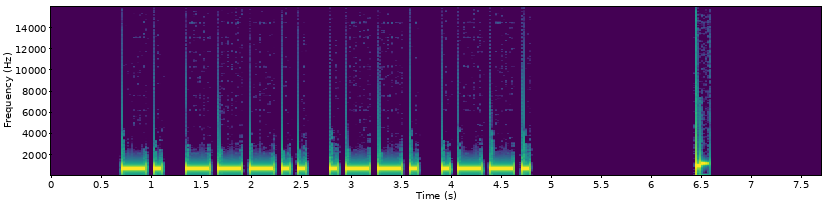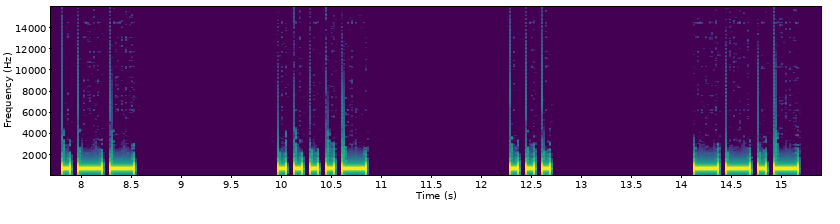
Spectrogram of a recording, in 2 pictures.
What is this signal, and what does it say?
Morse code, heard as a keyed tone, about 15 wpm, spaced as for 8 wpm, 700 Hz. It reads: N8PP W4SQ
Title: USA Call Signs - 4 Characters - 6x Character Spacing - 15wpm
